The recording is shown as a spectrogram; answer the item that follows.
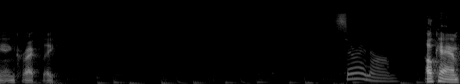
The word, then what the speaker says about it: Suriname: Suriname. Okay, I'm pronouncing it correctly.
